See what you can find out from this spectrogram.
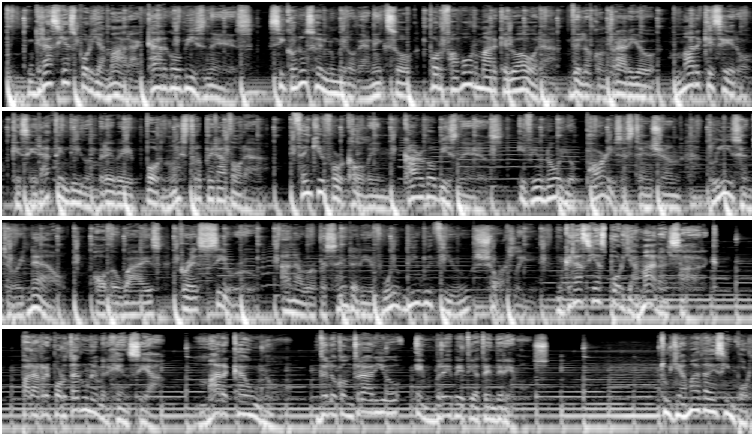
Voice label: IVR

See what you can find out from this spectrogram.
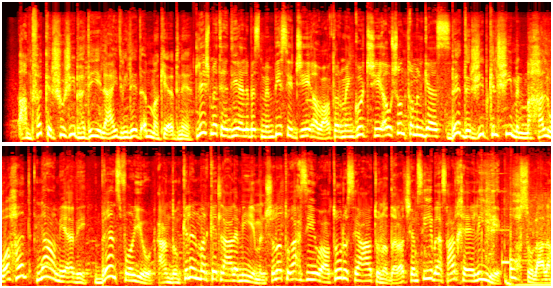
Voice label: Lebanese VO Announcer; Brands 4 You

